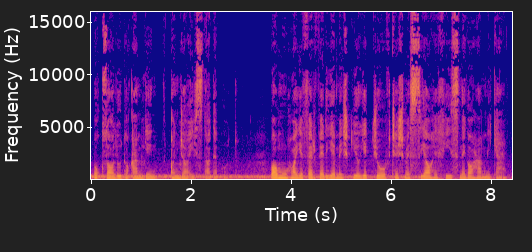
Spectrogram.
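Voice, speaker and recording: A woman who is a storyteller and writer tells a first-person radio story in a deep, flat voice, hushed and measured, at times sinking to a whisper. There is noise in the background.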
